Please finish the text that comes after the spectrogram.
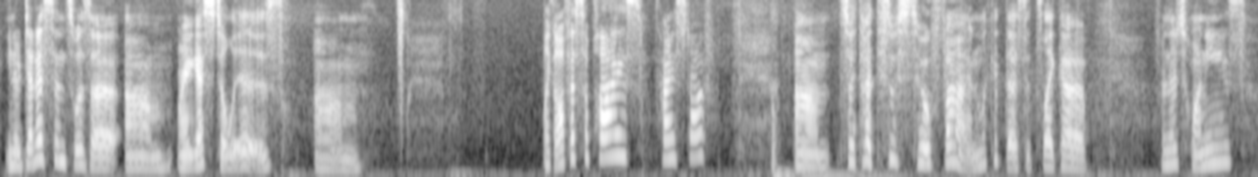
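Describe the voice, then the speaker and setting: A woman's voice: medium pitch, big pitch swings, unhurried, pauses often, fairly bright tone. A woman hosting a casual livestream, chatting enthusiastically and thinking aloud as she walks through websites. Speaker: host of a craft livestream.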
